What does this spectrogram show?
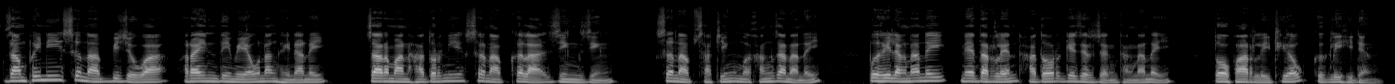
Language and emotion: Bodo, neutral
